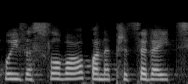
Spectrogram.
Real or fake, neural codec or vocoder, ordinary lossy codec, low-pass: fake; codec, 16 kHz, about 1 kbps, DyCAST, with the encoder's durations; MP3, 32 kbps; 7.2 kHz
